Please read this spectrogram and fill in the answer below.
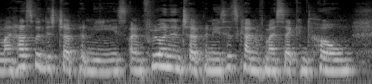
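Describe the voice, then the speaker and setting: A woman speaks with a Swiss German accent at a fairly quick pace. Her medium pitch shows ordinary variation, with audible room echo. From Switzerland. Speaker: spiritual YouTuber. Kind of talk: casual vlog introduction.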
